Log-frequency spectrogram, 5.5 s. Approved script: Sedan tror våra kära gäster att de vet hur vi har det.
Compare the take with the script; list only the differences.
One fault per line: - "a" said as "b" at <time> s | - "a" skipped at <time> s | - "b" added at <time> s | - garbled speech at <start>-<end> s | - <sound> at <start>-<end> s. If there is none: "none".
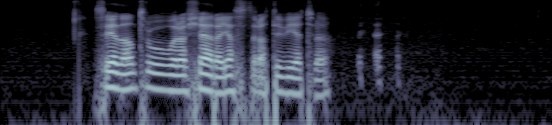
- "hur vi har" skipped at 3.2 s
- laugh at 3.6-4.0 s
